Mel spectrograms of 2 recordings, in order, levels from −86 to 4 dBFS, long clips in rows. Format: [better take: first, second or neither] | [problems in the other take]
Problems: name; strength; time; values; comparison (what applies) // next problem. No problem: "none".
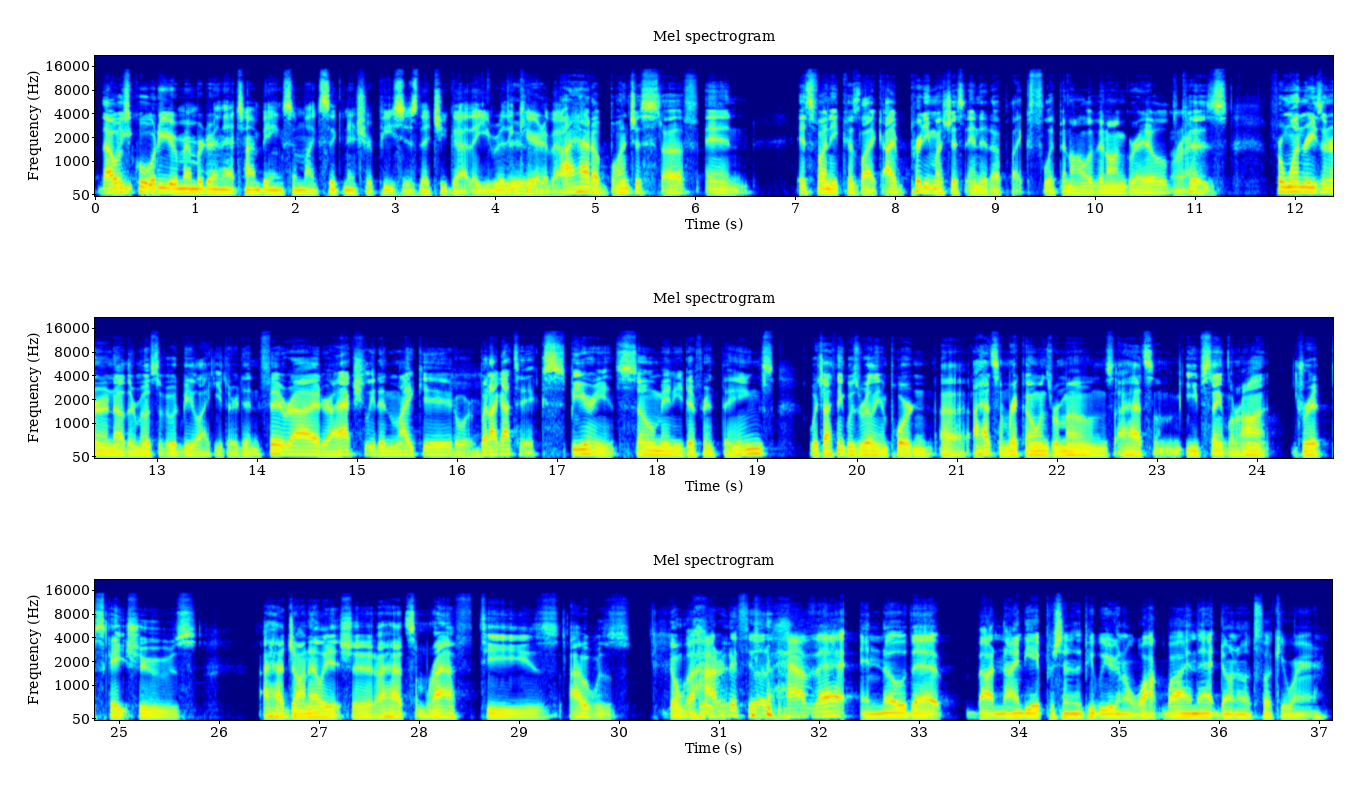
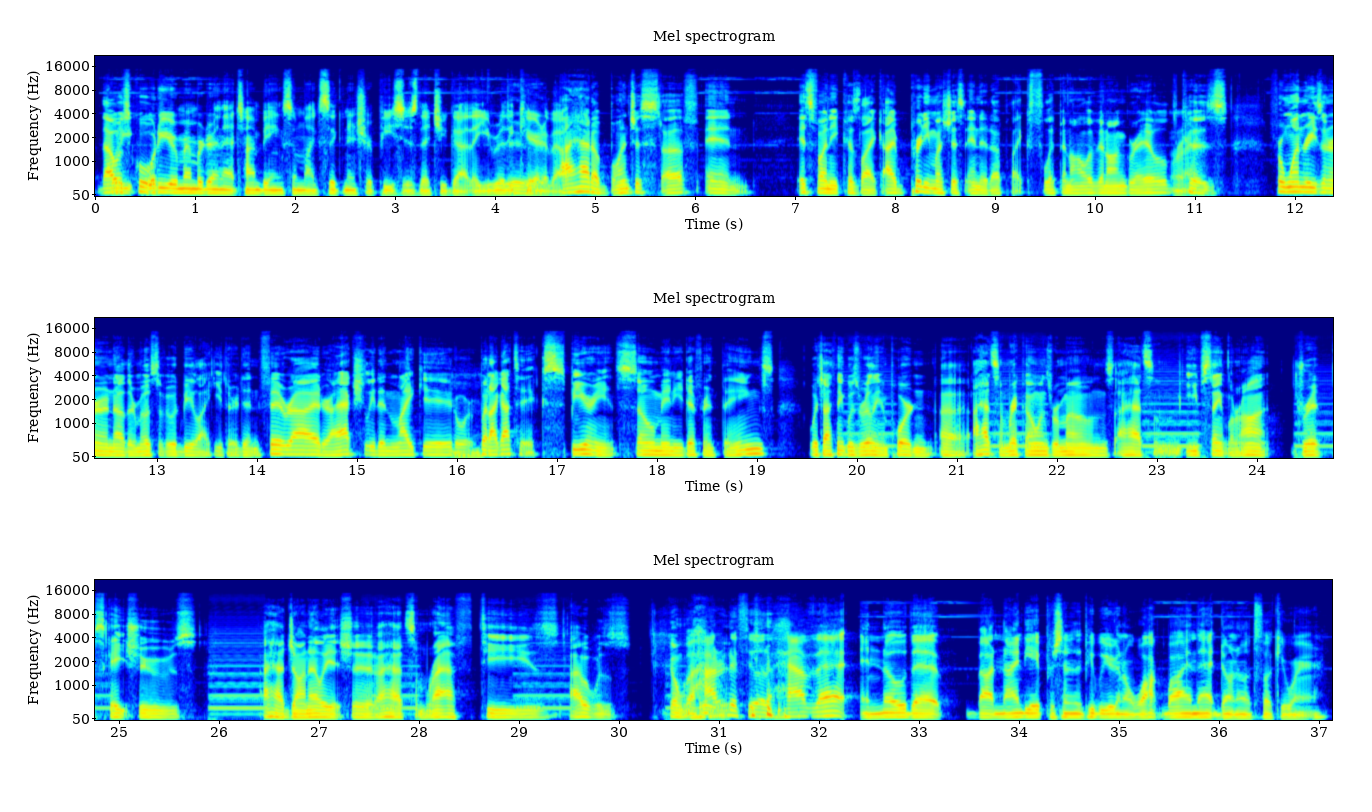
first | alarms or sirens; noticeable; throughout; 20 dB below the speech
